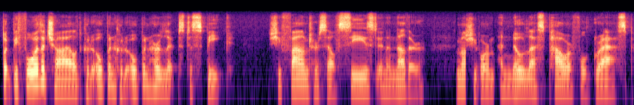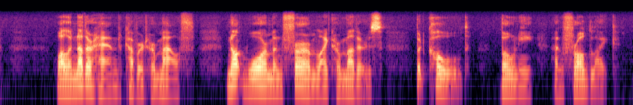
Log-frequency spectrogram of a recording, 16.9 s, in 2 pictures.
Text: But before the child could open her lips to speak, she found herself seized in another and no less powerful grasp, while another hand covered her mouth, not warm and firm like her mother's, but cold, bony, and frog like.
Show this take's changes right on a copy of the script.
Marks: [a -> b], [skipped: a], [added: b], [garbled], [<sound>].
But before the child could open [added: could open] her lips to speak, she found herself seized in another [garbled] and no less powerful grasp, while another hand covered her mouth, not warm and firm like her mother's, but cold, bony, and frog like.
